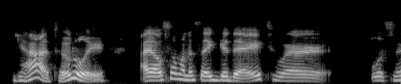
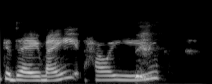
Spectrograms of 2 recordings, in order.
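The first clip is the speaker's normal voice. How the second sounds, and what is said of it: Poor attempt at Australian accent. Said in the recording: “That's not an Australian accent at all”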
